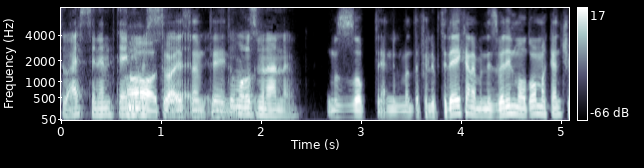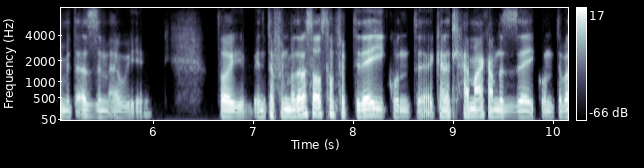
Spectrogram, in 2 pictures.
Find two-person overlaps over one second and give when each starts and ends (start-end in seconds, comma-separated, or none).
0.6-1.9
